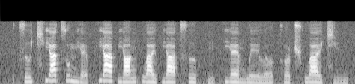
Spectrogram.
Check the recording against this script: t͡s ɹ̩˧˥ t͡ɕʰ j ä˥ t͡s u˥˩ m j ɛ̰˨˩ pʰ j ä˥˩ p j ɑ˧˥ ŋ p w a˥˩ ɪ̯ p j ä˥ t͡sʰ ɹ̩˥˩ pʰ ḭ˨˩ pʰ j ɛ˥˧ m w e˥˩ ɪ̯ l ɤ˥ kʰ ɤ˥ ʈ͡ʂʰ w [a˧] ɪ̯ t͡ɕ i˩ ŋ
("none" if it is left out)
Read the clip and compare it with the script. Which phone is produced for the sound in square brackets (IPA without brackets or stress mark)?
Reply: a˥˩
